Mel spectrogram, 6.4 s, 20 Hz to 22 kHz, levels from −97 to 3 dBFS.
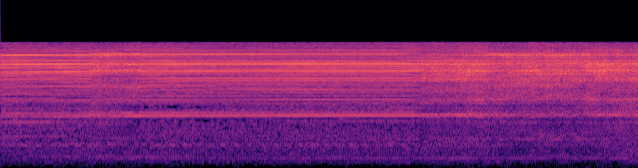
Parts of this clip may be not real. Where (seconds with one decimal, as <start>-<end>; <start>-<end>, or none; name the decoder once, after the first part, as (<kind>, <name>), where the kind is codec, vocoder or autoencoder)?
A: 0.9-1.4 (codec, SNAC); 4.2-6.4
